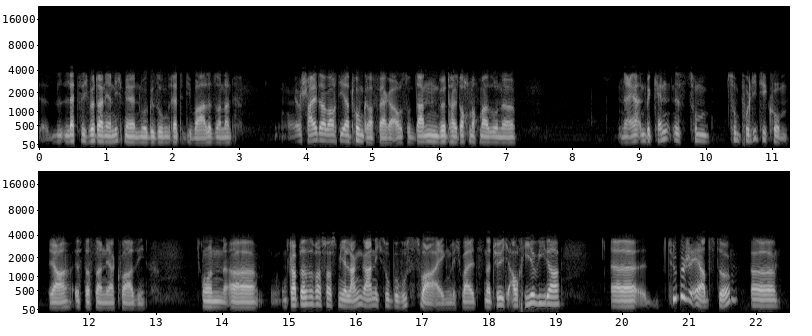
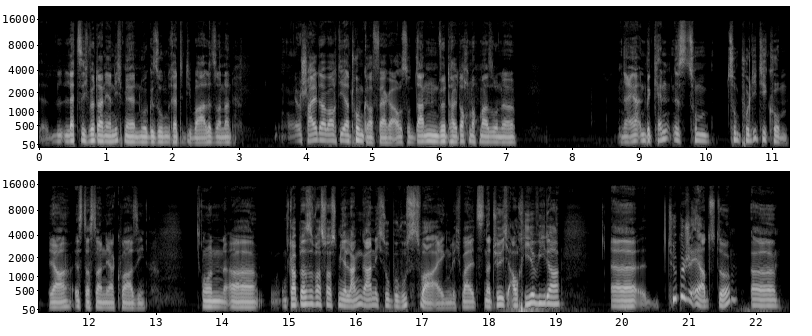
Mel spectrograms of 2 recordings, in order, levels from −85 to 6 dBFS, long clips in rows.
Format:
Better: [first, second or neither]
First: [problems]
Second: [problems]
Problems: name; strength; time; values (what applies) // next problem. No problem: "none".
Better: second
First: phone-call audio; nothing above 3.5 kHz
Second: none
